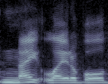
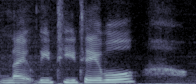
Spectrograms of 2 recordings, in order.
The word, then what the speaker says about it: Nightlightable: You can find me on Twitter at Nightlightable. That is how you say it. It is not Nightly Tea Table.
